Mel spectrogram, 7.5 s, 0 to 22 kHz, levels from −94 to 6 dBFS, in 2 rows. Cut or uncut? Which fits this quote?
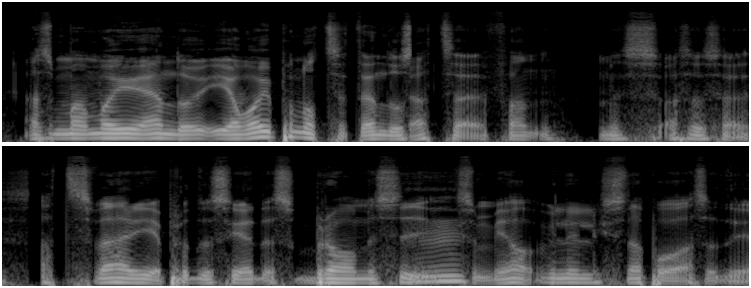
cut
